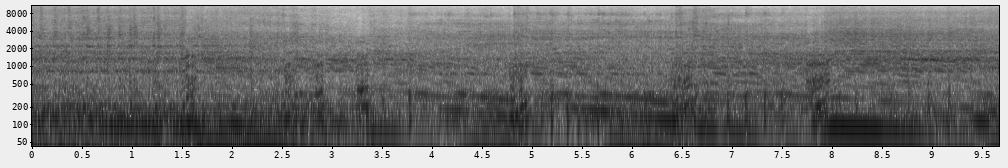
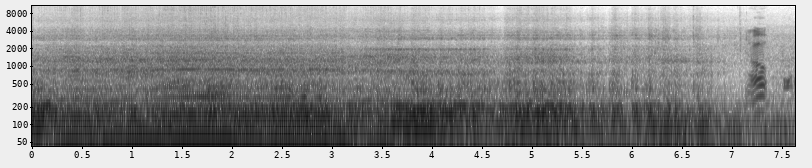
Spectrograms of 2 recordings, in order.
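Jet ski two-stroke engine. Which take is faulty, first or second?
second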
